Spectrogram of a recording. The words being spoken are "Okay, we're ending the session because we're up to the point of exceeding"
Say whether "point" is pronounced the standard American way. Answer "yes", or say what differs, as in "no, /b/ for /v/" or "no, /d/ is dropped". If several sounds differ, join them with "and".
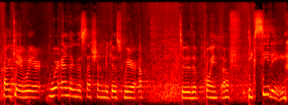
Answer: yes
